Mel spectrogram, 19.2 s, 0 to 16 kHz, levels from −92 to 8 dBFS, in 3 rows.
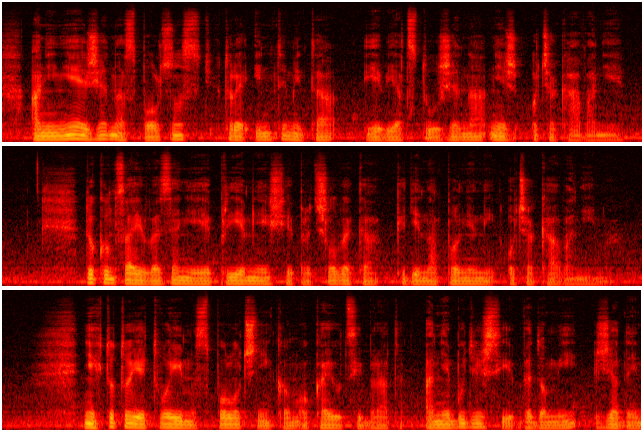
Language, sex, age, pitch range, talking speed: Slovak, male, 50-69, 70-85 Hz, 110 wpm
